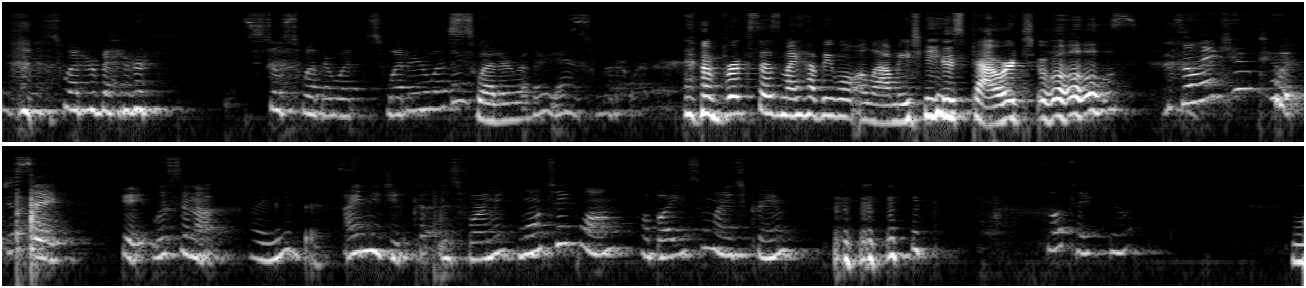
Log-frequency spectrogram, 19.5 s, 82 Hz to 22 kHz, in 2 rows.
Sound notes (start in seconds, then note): 0.0 laughs; 8.6 laughs; 16.0 chuckles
